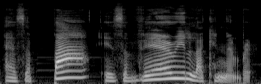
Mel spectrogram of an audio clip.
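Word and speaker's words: 八: is pronounced as a ba is a very lucky number because it sounds like the word fa which means to get rich there are people who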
